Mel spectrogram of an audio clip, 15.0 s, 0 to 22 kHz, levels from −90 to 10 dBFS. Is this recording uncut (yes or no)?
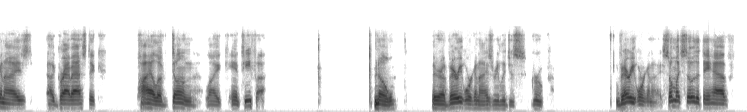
yes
